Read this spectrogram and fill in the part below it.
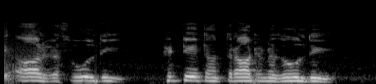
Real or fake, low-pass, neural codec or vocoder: real; 7.2 kHz; none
